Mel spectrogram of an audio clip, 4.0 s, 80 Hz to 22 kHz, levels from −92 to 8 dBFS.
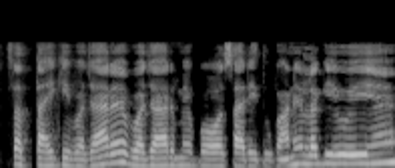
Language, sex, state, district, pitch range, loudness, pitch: Hindi, male, Maharashtra, Nagpur, 155-205 Hz, -25 LUFS, 165 Hz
